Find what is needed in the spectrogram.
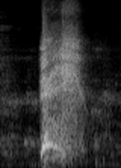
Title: Hay fever sneezes while trying to study in Starbucks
